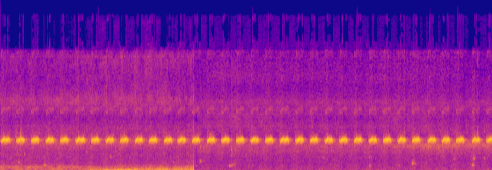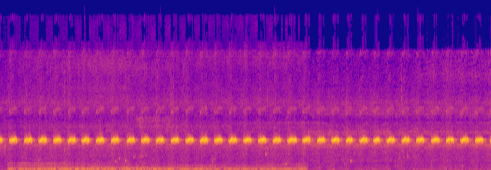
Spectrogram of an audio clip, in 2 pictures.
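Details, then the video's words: Cricket calling at night in a forest under the moon: a continuous even train of shrill chirps, about three and a half per second. A low rumbling hum opens the clip, and a quieter drone returns in the middle. "Cricket Night Forest Ambience"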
